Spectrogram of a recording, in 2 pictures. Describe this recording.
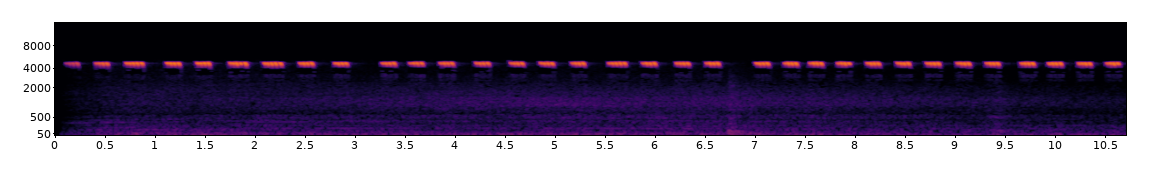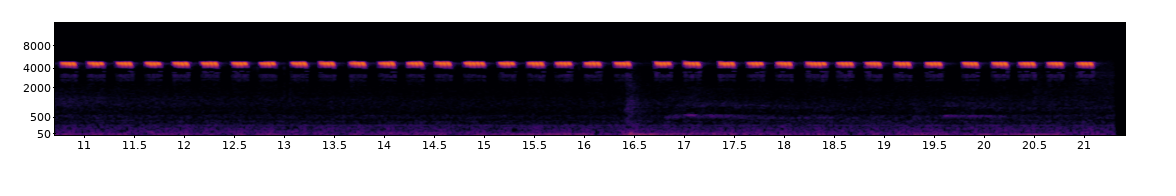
A prototypical cricket sound.
cricket, ambient, mono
